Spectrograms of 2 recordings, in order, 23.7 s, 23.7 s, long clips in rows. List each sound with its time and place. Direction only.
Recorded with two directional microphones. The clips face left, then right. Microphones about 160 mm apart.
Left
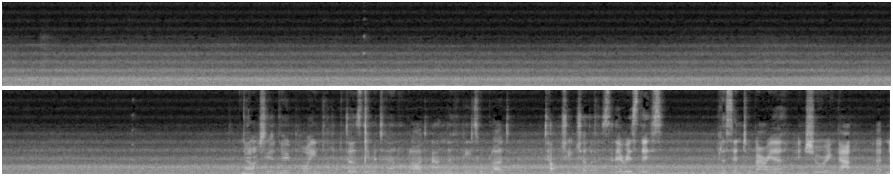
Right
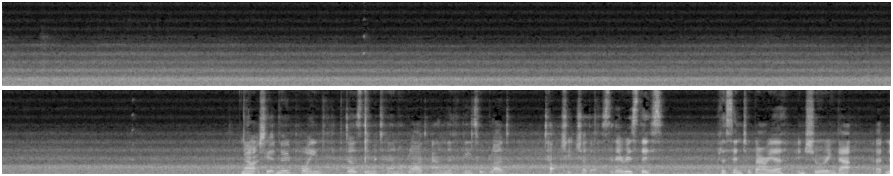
15.0 s speech: 75° right (ahead or behind); by 16.1 s 55° right (ahead or behind)
16.4 s speech: 30° right (ahead or behind); by 23.7 s 45° right (ahead or behind)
